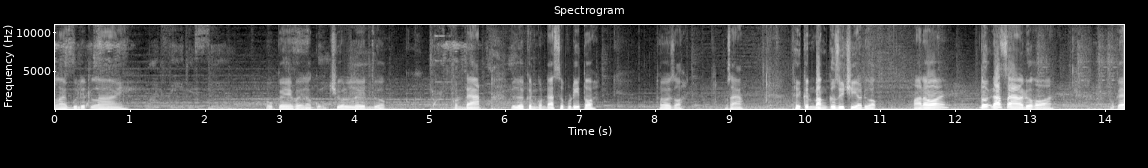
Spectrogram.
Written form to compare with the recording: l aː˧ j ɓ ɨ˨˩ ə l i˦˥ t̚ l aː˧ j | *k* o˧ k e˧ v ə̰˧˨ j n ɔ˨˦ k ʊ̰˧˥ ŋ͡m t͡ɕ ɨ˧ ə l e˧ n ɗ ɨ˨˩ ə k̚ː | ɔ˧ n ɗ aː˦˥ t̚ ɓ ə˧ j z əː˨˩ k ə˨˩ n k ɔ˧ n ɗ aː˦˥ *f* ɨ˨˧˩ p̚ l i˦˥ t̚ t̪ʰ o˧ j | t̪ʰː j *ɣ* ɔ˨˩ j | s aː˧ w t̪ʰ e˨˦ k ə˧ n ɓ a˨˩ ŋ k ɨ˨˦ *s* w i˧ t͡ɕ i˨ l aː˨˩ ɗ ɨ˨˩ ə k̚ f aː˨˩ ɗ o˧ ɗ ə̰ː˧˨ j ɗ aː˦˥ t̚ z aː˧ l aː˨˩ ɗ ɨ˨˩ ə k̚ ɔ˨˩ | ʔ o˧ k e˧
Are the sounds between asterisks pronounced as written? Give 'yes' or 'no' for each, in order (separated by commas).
no, no, no, no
